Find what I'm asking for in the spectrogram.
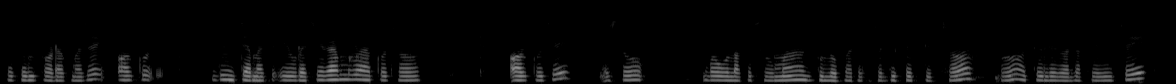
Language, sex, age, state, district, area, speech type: Nepali, female, 45-60, West Bengal, Kalimpong, rural, spontaneous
